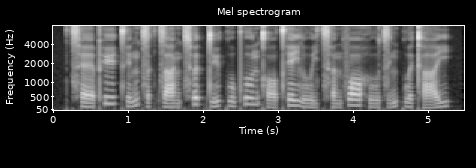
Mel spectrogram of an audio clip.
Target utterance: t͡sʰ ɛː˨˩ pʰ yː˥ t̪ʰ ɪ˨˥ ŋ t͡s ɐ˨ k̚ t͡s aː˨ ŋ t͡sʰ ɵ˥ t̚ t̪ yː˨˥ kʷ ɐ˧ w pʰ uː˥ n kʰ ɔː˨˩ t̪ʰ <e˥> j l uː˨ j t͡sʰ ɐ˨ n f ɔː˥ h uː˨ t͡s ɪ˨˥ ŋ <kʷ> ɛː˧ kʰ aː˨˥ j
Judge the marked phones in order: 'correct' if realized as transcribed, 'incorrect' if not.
correct, correct

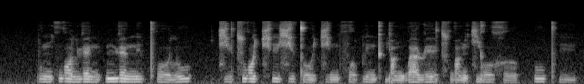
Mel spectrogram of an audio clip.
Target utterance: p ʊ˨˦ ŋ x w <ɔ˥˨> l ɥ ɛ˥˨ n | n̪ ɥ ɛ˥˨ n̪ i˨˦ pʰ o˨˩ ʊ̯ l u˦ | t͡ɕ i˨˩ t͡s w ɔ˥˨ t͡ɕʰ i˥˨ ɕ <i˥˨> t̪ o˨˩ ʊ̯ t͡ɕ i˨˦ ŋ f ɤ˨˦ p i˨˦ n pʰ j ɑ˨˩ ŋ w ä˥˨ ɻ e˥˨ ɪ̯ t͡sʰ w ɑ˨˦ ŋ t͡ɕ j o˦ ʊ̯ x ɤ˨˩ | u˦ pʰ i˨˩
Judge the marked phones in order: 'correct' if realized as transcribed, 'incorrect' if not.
correct, correct

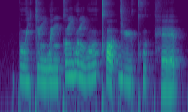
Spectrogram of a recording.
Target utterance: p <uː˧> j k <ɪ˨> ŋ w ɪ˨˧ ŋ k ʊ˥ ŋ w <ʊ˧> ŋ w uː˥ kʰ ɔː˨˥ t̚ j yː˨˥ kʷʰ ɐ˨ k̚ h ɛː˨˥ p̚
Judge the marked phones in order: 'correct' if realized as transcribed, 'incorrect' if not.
incorrect: uː˨, correct, correct

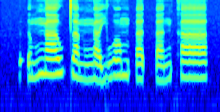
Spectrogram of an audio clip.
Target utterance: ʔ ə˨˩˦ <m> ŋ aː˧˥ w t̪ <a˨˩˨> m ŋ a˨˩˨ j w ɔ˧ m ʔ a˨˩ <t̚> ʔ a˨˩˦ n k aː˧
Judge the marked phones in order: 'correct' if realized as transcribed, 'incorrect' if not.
correct, incorrect: a˨˩, correct

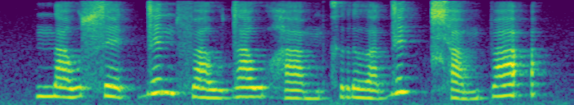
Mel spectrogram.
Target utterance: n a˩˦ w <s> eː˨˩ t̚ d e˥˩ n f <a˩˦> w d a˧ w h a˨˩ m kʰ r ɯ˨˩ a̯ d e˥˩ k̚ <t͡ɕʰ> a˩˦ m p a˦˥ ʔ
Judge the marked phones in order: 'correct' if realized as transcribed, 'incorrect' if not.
correct, incorrect: a˨˩, correct

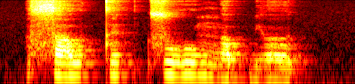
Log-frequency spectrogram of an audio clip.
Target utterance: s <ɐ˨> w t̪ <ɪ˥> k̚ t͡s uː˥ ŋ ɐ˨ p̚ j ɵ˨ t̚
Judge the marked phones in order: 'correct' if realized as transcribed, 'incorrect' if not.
incorrect: ɐ˥, correct

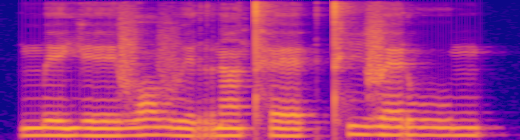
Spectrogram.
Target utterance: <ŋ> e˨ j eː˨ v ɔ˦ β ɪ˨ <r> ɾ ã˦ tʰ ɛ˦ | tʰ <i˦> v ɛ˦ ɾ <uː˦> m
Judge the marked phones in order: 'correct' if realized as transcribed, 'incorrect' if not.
incorrect: m, correct, correct, correct

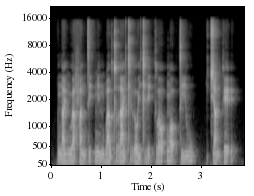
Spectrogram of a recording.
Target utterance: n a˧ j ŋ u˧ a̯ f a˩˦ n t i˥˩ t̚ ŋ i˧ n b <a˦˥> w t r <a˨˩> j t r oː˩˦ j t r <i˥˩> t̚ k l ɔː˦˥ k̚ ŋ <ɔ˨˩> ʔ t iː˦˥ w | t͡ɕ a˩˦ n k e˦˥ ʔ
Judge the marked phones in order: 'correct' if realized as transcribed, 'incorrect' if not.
correct, incorrect: a˦˥, incorrect: i˨˩, correct

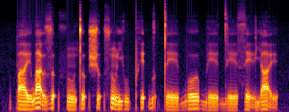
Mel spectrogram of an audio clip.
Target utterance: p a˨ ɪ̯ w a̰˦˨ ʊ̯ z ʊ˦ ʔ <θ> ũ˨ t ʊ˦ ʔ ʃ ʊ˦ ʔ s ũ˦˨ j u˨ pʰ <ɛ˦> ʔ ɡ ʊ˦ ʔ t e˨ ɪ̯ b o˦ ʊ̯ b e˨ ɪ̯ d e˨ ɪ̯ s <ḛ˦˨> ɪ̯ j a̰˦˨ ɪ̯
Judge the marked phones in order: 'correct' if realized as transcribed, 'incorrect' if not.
correct, incorrect: ɪ˦, correct

